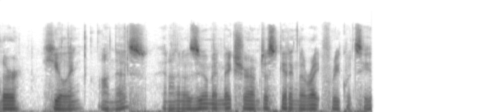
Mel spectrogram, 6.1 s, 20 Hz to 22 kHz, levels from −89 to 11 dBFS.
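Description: At 4.64 s the audio hits a cut-off end: the final buffers were never written, so sound stops abruptly into digital silence with no decay and never resumes, unlike a mid-clip dropout.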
